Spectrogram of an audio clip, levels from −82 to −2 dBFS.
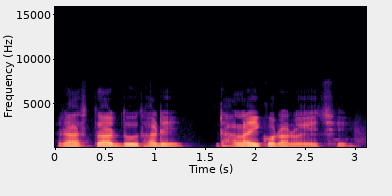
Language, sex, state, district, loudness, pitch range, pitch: Bengali, male, West Bengal, Cooch Behar, -19 LUFS, 90-100 Hz, 95 Hz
